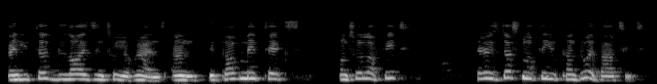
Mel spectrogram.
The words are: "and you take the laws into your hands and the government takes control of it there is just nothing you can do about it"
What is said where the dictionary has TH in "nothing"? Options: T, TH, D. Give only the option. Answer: TH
